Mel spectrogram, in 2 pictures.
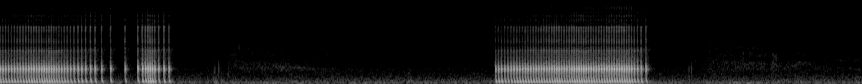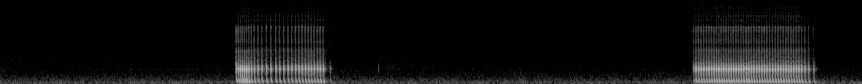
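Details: Asleep Boston Terrier, called a seal dog, giving four coarse, buzzing snores of one to two seconds each, spaced about five seconds apart, with soft breathing in the quiet gaps.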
